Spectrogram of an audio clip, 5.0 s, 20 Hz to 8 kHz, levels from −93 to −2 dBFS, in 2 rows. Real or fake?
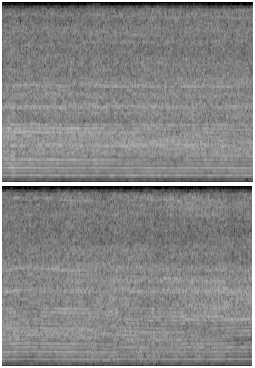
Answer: real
